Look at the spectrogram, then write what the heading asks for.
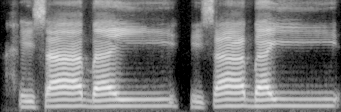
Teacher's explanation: tidak ada suara yang hilang artinya apa berarti artinya suara itu tidak masuk ke rongga hidung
